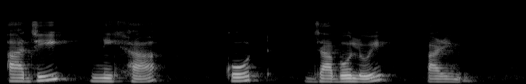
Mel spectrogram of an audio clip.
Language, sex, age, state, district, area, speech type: Assamese, male, 18-30, Assam, Charaideo, urban, read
